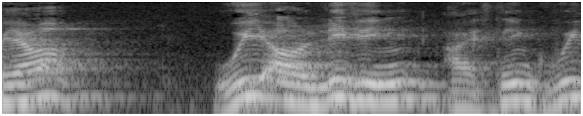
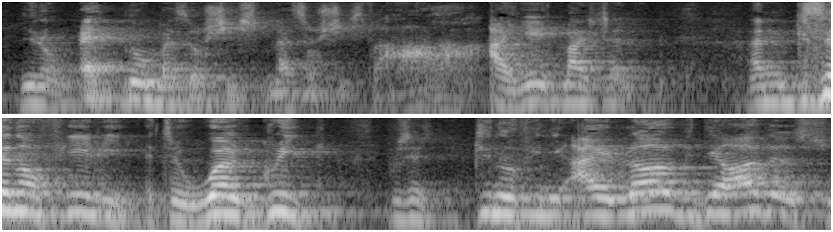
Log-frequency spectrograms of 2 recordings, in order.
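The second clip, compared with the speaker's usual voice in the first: ordinary delivery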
